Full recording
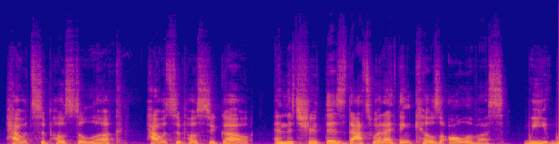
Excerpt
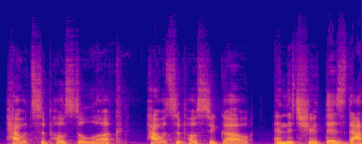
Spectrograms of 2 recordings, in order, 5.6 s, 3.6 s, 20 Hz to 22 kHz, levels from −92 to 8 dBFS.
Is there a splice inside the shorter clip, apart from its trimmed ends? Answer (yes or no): no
